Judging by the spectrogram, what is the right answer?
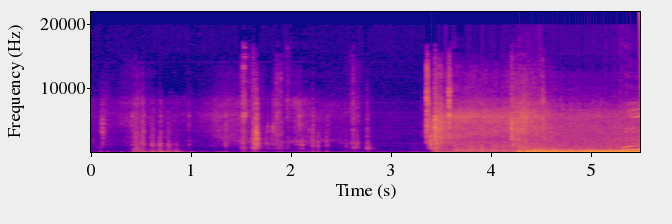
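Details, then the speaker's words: Cold start of the car Miley after it went off track at the Nurburgring at about 115 mph: a quick crank catches into a strong, even fast idle that settles cleanly. It is alive and runs perfectly, a normal healthy cold start. "yeah she's alive and well so as you can see and as you can uh here the car still runs perfectly"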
